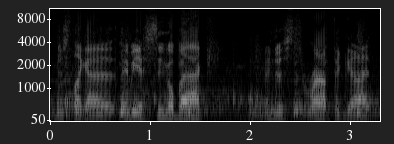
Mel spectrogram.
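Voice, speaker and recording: A man's voice: on the high side, steady tone, normal speed, over music. Man breaking down football plays. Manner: analytical, agreeable with many yeahs. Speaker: color commentator. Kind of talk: live sports analysis. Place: outdoor football stadium.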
